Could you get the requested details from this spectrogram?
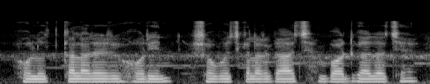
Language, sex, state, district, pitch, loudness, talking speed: Bengali, male, Tripura, West Tripura, 130 Hz, -18 LUFS, 125 wpm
